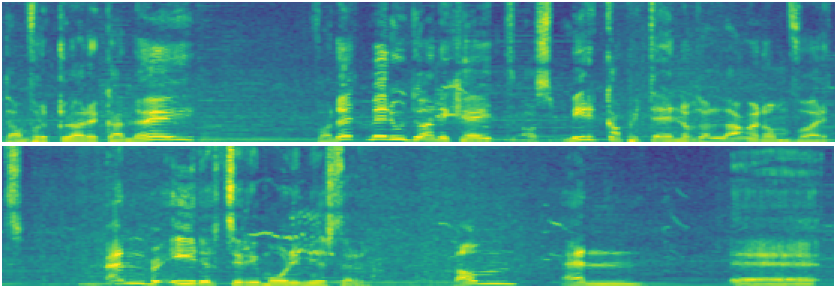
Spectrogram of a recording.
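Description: A man's voice: sits high, animated, measured pace. A man playing a pompous sea captain in a Flemish radio comedy-horror drama, speaking in formal, theatrical declamation. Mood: ceremonial. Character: pompous old sea captain officiating a wedding, awestruck and rambling. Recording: loud music over the voice.

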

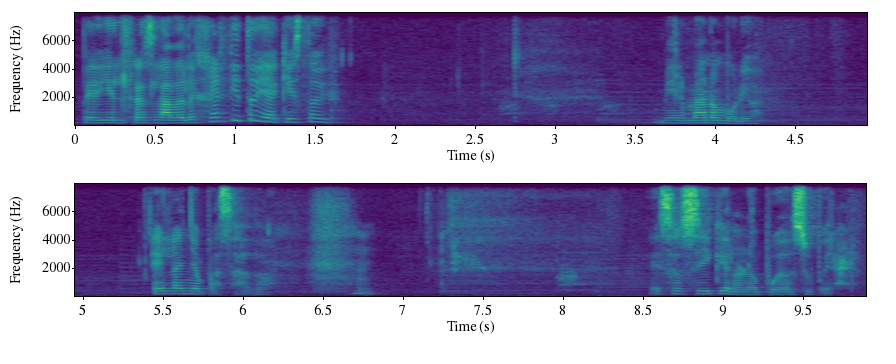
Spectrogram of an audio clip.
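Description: A woman performs a grieving but proud army telegraphist in a radio play. The voice is mid-pitched, earnest and respectful. Soft music runs underneath. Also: normal speed, gravelly, pauses often, lightly acted. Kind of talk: Spanish historical audio drama.

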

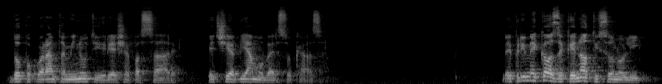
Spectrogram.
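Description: A man's voice: mid-range voice, moderate pace. A man performing a radio theatre monologue as a storyteller, with dramatic, rhythmic delivery full of repetitions and rhetorical questions. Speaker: actor and storyteller.

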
